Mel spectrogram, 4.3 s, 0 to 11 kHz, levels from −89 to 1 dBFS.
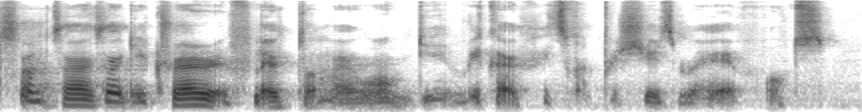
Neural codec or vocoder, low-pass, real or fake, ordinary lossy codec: autoencoder, 22.05 kHz, a latent of 192 numbers a frame, VITS, trained on one speaker; none; fake; none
